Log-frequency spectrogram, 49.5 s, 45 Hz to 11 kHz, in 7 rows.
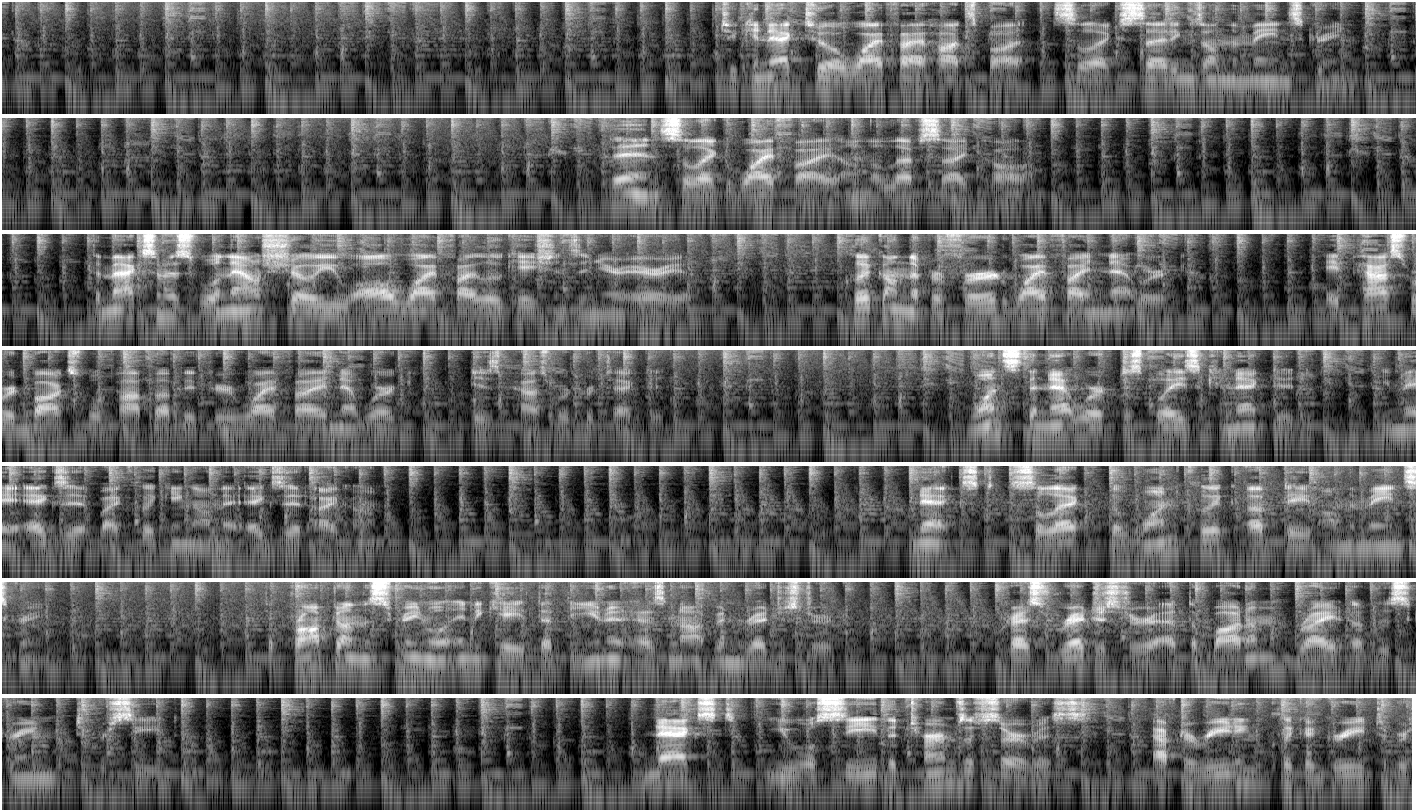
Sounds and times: Music: 0.0s - 49.4s
Speech: 3.6s - 6.8s, 10.1s - 12.3s, 14.6s - 17.6s, 18.4s - 20.1s, 20.8s - 24.6s, 26.0s - 30.2s, 32.8s - 35.6s, 36.7s - 39.5s, 40.4s - 43.3s, 45.6s - 49.4s.

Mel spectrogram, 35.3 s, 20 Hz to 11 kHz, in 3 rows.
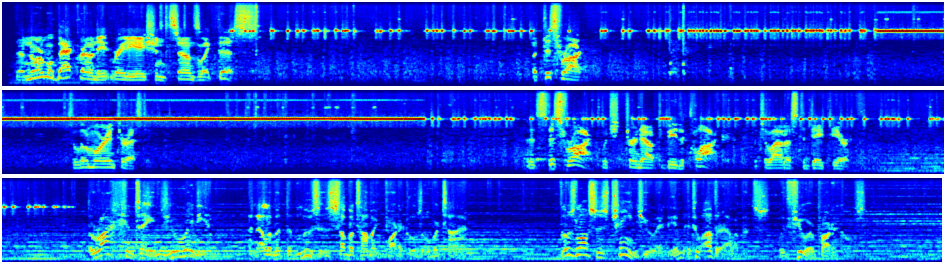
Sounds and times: Speech: 0.2s - 3.2s, 6.6s - 7.3s, 12.6s - 13.6s, 18.3s - 22.4s, 24.6s - 29.4s, 30.6s - 34.4s.

